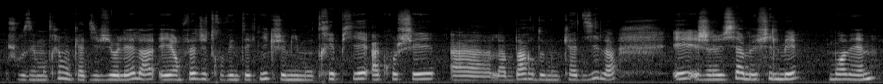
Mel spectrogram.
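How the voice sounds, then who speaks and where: A woman's voice: on the high side, slight background noise. A woman chatting casually in a reading vlog at home, laughing often and stumbling through hesitations and restarts. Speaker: book vlogger. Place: room at home with windows open.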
